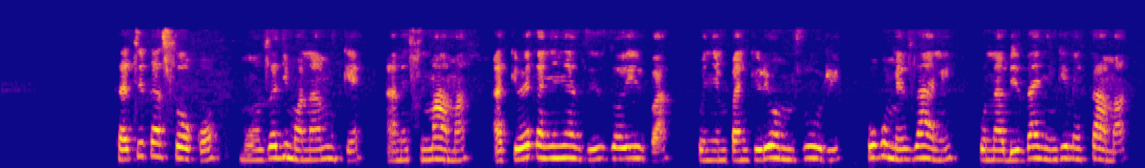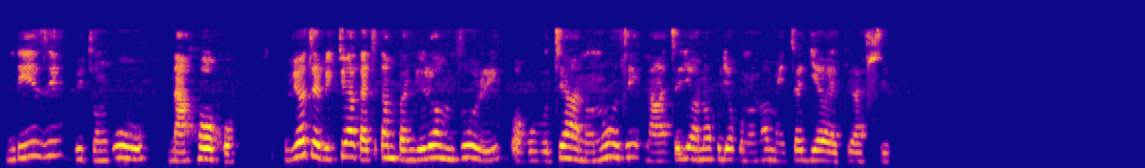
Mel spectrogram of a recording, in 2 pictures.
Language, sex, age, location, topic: Swahili, female, 25-35, Dar es Salaam, finance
